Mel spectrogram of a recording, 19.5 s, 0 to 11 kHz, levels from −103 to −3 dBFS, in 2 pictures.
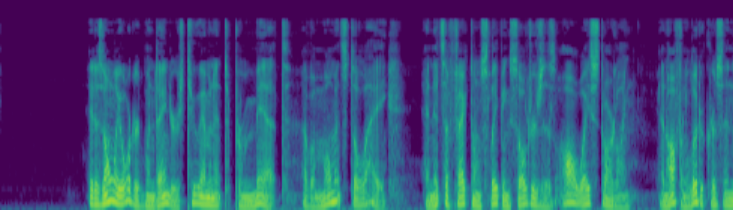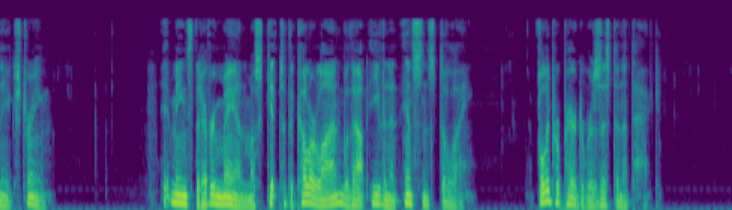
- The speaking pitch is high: No, very low, 95 Hz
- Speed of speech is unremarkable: Yes, average, 165 wpm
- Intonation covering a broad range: Yes, wide, 7.0 semitones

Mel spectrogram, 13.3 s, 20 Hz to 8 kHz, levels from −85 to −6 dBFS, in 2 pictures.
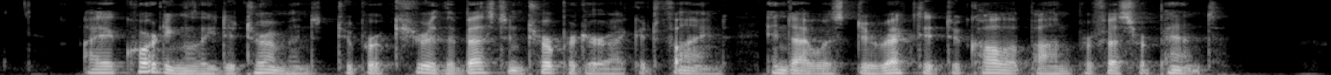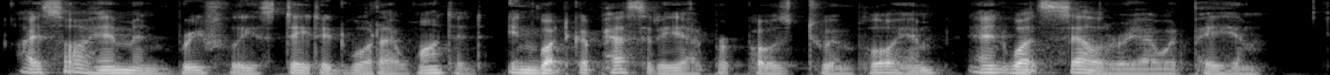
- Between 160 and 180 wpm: No, average, 200 wpm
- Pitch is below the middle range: Yes, low, 105 Hz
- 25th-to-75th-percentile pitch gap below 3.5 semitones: No, average, 3.9 semitones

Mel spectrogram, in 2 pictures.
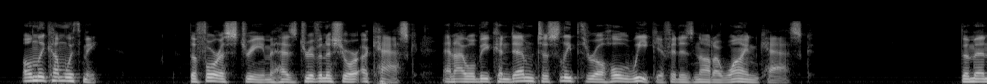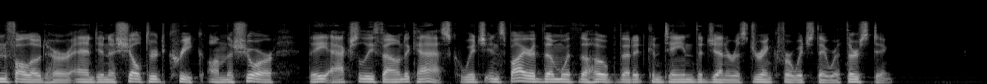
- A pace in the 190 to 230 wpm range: Yes, average, 195 wpm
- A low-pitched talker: Yes, low, 115 Hz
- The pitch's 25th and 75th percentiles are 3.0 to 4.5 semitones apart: Yes, average, 3.3 semitones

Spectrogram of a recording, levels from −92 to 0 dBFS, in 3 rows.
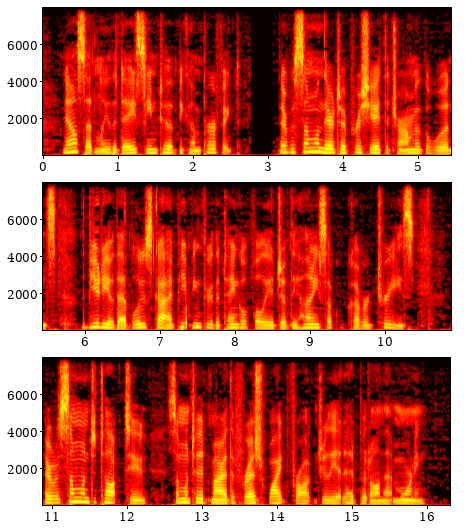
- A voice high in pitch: No, medium, 170 Hz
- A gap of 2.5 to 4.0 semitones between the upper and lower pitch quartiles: Yes, average, 2.9 semitones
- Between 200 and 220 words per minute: Yes, fast, 205 wpm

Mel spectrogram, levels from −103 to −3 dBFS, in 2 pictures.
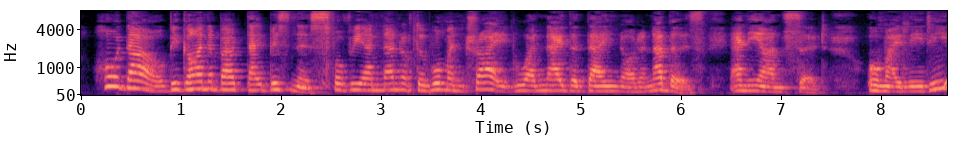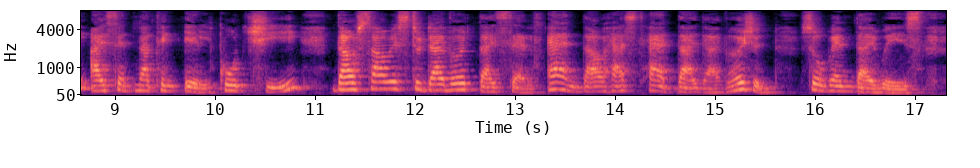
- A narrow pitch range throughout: No, average, 4.9 semitones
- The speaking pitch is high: Yes, high, 195 Hz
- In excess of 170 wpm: No, average, 165 wpm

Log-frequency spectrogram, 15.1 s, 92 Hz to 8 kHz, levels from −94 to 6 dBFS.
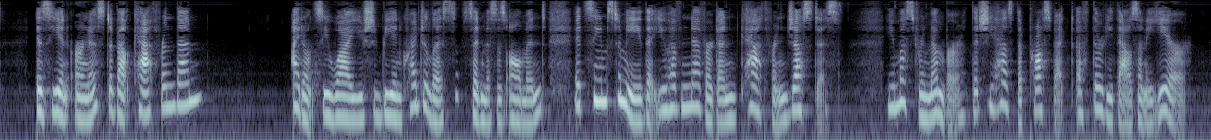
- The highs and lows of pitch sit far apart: Yes, wide, 5.8 semitones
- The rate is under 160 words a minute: No, average, 165 wpm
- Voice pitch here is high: Yes, high, 210 Hz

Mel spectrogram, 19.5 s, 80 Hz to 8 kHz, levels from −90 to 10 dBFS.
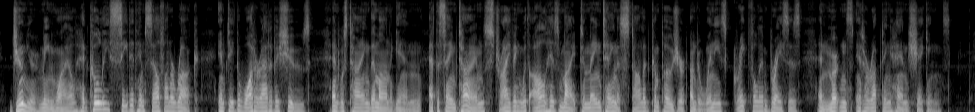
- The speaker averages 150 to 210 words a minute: No, average, 140 wpm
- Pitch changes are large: No, average, 3.6 semitones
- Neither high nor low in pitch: No, low, 110 Hz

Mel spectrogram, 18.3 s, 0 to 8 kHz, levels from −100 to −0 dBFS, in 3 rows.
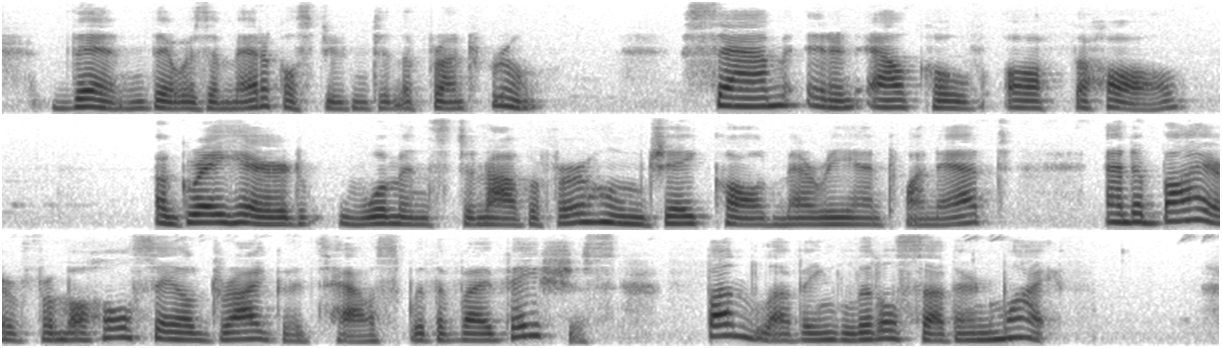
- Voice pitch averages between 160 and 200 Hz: Yes, medium, 185 Hz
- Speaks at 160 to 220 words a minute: No, average, 145 wpm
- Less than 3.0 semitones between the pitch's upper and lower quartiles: No, average, 3.6 semitones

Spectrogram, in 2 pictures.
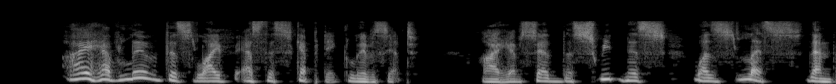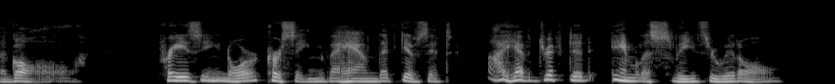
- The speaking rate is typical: No, slow, 125 wpm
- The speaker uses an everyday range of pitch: No, wide, 5.7 semitones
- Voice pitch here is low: No, medium, 150 Hz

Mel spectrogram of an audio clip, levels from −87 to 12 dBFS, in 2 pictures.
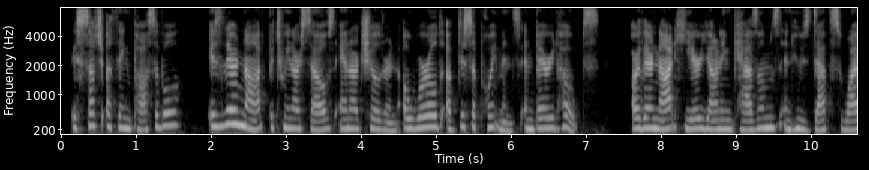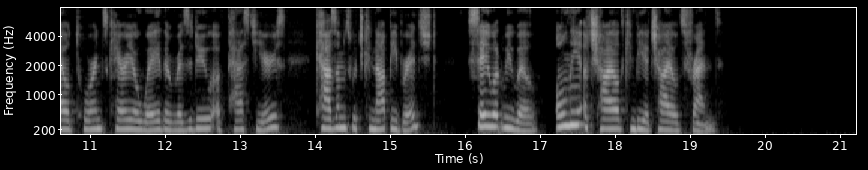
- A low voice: No, high, 220 Hz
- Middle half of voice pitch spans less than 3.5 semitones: Yes, average, 2.9 semitones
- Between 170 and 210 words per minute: No, average, 155 wpm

